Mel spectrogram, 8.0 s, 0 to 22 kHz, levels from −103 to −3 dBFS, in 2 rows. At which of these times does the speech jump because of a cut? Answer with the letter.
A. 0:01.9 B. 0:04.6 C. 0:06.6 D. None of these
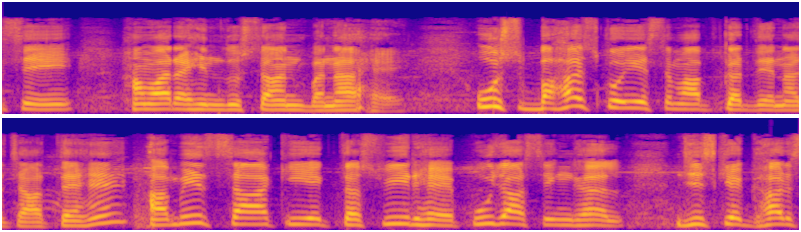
B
